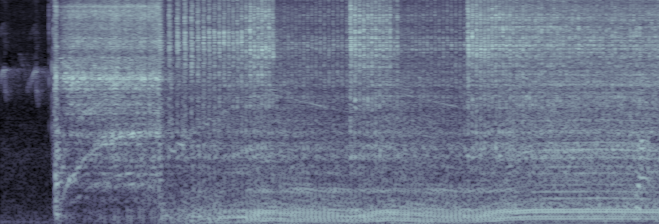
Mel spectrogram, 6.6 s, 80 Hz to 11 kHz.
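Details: New Champion 3400 W dual fuel inverter generator, model 100263, first start on fresh oil, choked, battery electric start: catches within half a second, then settles into a steady, even idle with no misses or knocks. Normal start and idle.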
